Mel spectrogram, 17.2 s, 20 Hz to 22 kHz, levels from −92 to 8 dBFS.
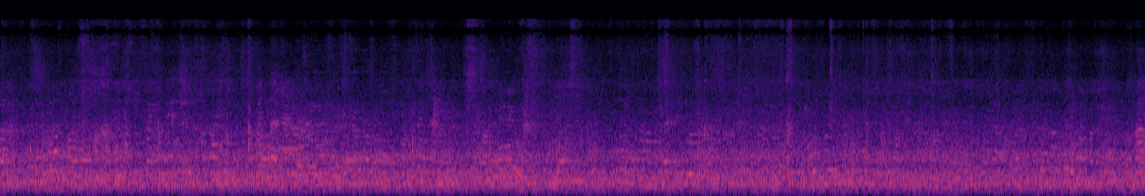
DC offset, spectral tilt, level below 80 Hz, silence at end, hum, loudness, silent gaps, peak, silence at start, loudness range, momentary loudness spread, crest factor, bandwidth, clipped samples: under 0.1%; -5.5 dB/octave; -74 dBFS; 0 s; none; -43 LUFS; none; -28 dBFS; 0 s; 2 LU; 4 LU; 14 dB; 15.5 kHz; under 0.1%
